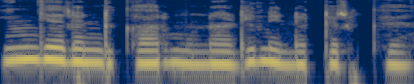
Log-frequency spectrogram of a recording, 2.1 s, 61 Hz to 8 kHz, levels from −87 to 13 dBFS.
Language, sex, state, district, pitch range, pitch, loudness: Tamil, female, Tamil Nadu, Nilgiris, 200-230 Hz, 215 Hz, -16 LUFS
